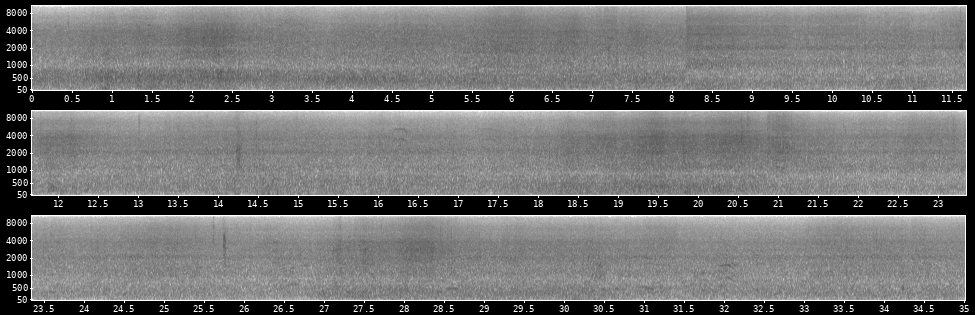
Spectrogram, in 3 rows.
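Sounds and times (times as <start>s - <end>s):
wind on microphone: 0.0s - 23.6s, 26.8s - 35.0s
surf breaking over rocks: 0.8s - 13.0s, 25.0s - 35.0s.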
